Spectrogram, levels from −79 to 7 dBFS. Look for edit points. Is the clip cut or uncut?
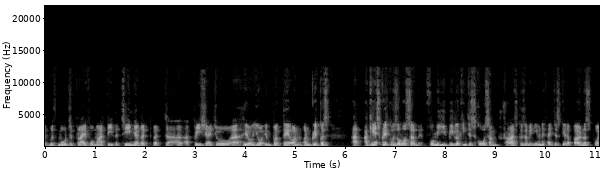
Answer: uncut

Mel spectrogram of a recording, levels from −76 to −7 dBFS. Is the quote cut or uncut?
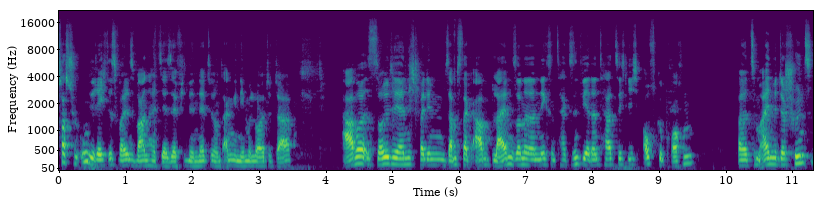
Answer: uncut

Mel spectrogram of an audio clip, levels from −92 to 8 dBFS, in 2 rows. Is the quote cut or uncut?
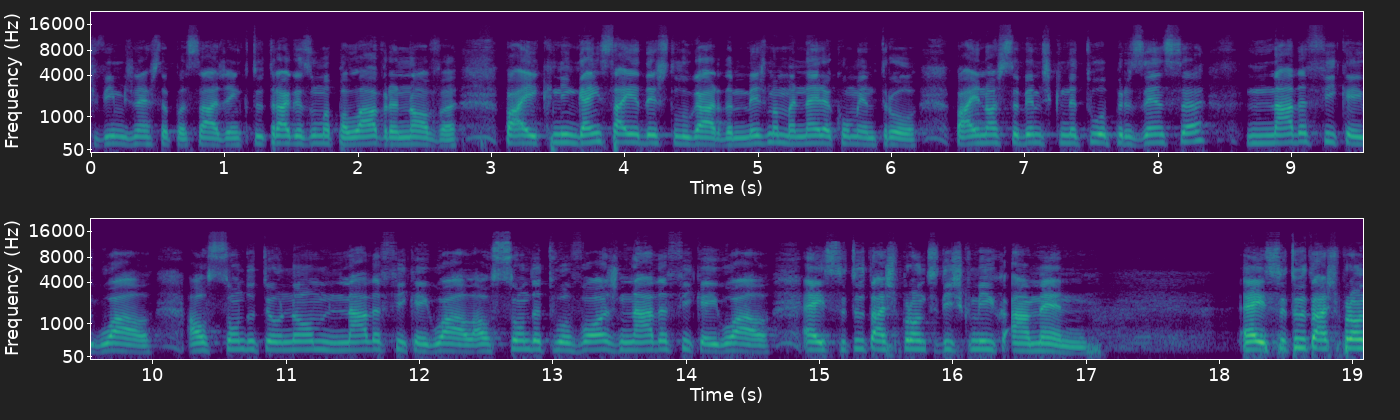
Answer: cut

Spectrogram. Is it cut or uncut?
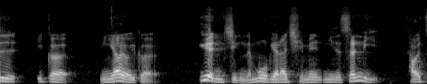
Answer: cut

